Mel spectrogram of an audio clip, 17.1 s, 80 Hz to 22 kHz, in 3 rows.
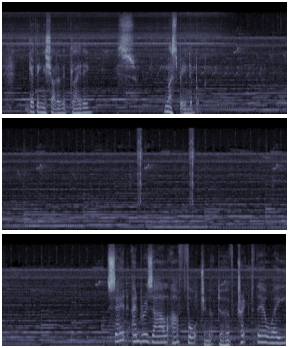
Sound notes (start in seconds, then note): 8.4 camera clicks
